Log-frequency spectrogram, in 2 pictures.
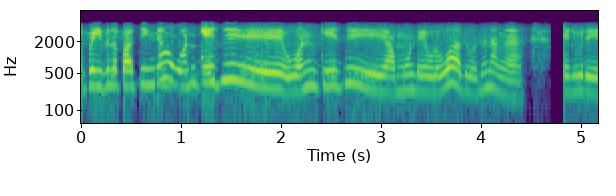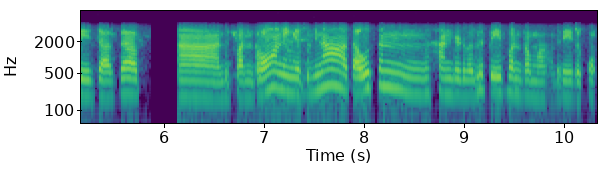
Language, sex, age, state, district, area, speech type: Tamil, female, 18-30, Tamil Nadu, Tiruvarur, rural, conversation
